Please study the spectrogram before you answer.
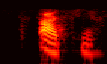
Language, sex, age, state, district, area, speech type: Santali, female, 60+, West Bengal, Birbhum, rural, conversation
